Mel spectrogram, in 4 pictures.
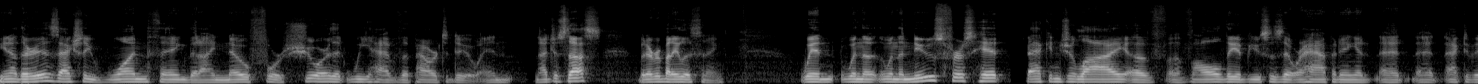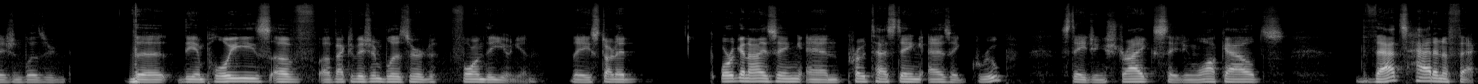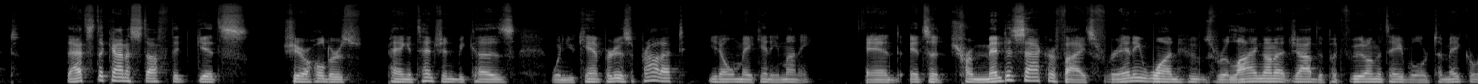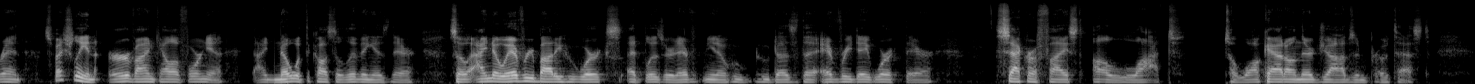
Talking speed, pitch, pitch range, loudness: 165 wpm, 120 Hz, 110-125 Hz, -26 LUFS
